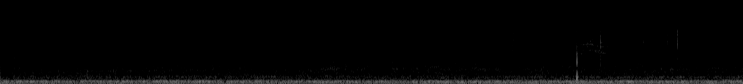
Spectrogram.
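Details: Little stray kittens playing, biting and pouncing on each other; a short, faint high meow with stacked harmonics rises near the end, over a steady low hum and a few scattered sharp clicks of scuffling.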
